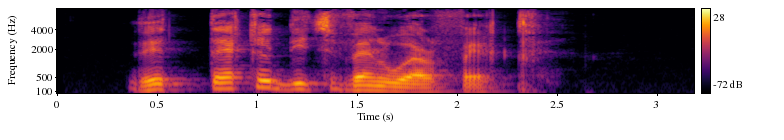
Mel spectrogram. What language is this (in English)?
Kabyle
